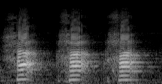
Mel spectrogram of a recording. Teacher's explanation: mengambil nafas cukup panjang jadi udara cukup panjang kita keluarkan sehingga saat kita mengucapkan ha itu kurang lebih 75% udara kita keluar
